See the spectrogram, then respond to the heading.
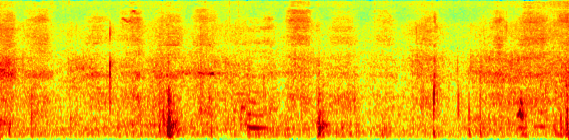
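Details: Newborn's hiccups: faint, soft catches in the breathing, about five in four seconds, over quiet room noise.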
